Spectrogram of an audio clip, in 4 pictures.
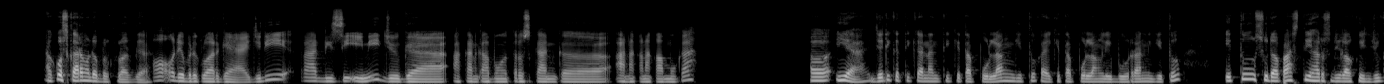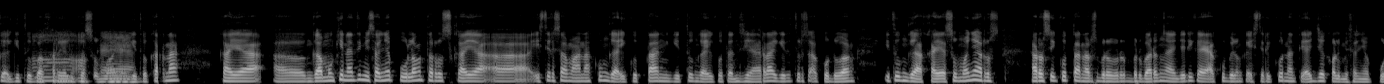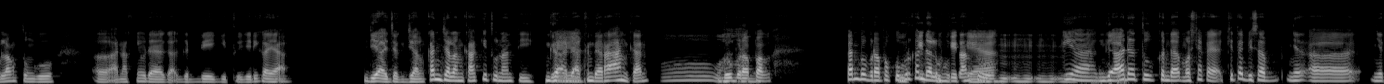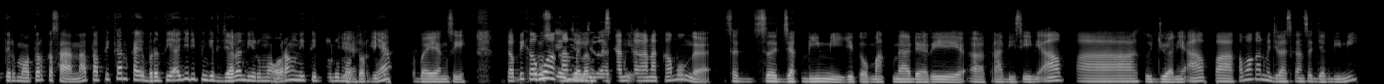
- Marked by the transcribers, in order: other background noise
- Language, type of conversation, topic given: Indonesian, podcast, Tradisi budaya apa yang selalu kamu jaga, dan bagaimana kamu menjalankannya?
- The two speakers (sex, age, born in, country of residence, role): male, 35-39, Indonesia, Indonesia, guest; male, 35-39, Indonesia, Indonesia, host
